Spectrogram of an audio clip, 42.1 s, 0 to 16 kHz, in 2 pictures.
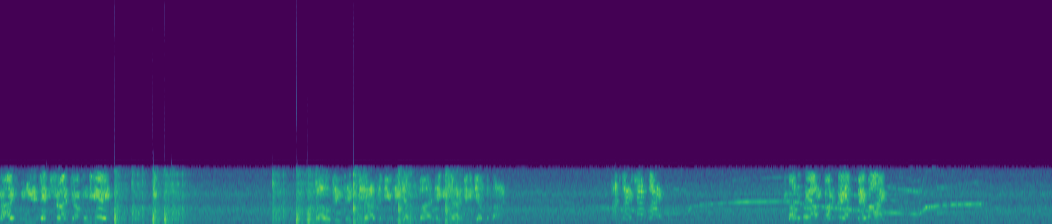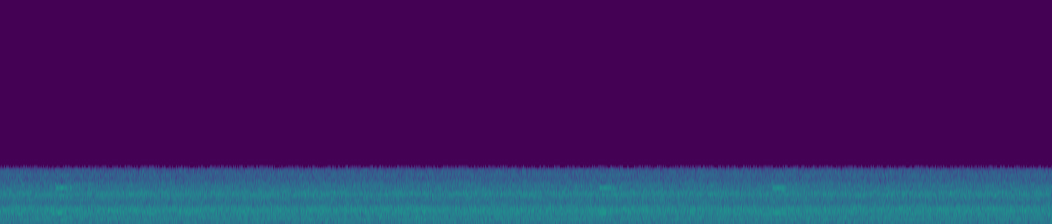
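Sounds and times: voices: 0.0s - 2.3s, 6.2s - 10.2s, 12.1s - 13.5s, 15.6s - 17.8s
police siren wailing: 10.9s - 19.8s.

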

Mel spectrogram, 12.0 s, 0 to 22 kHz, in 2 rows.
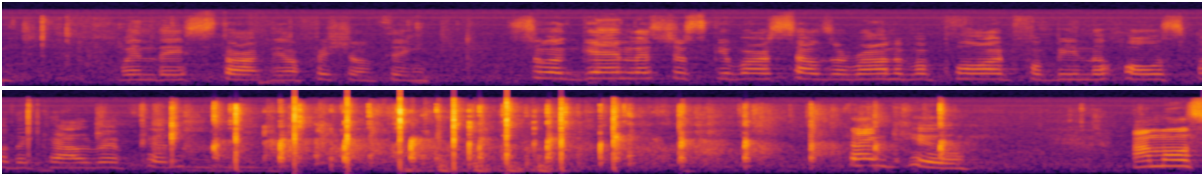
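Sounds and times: small group clapping: 6.7s - 10.8s.

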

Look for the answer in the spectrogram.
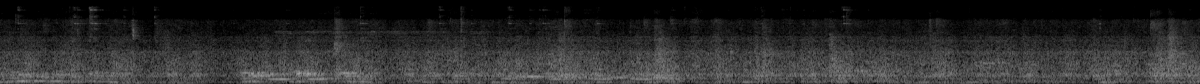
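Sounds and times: rain falling steadily: 0.0s - 12.0s.

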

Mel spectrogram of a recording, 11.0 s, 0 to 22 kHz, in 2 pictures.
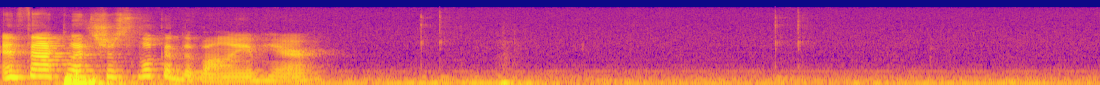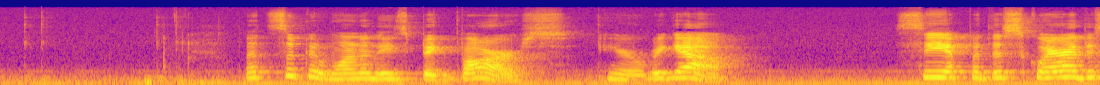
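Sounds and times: low room hum: 0.0s - 11.0s
faint computer mouse clicks: 3.8s - 4.1s, 5.6s - 6.6s.

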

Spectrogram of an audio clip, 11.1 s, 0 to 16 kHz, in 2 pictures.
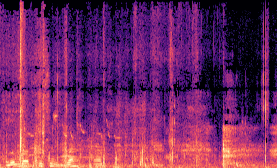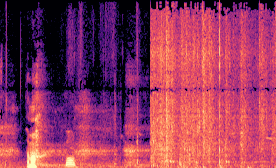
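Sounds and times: leaves and branches rustling: 8.4s - 11.0s
sharp knocks on branches: 8.6s - 11.0s.

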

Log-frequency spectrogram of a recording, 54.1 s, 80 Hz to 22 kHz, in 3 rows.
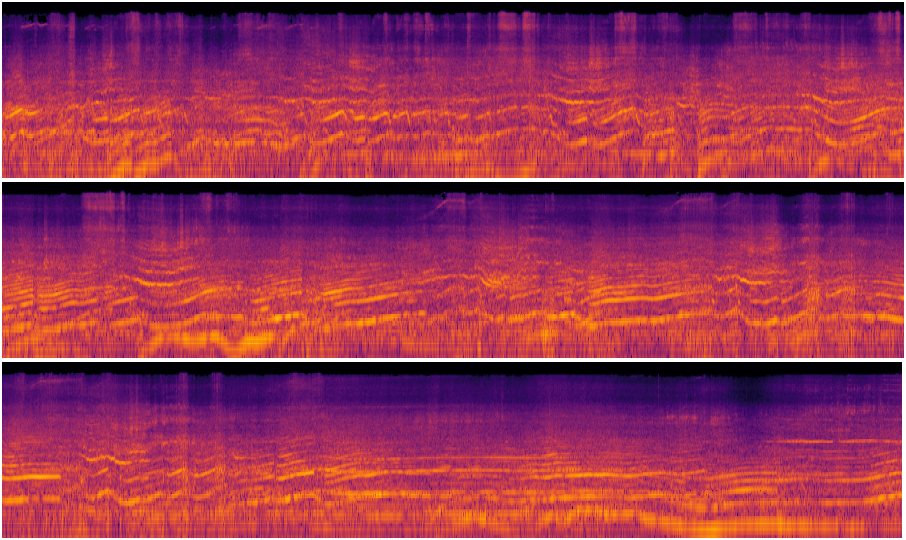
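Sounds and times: car engines revving: 0.0s - 54.0s
tyres squealing and skidding: 0.0s - 54.0s.

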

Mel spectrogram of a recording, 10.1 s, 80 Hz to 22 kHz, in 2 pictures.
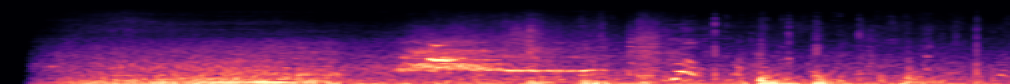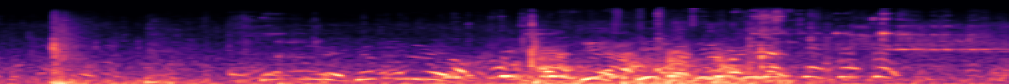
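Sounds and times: street noise: 0.1s - 10.0s.

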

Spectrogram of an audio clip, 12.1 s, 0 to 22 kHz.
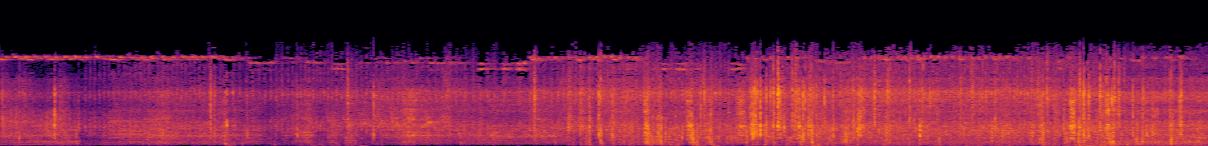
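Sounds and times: bike clicks and rattles: 0.0s - 12.0s
tyres rushing on dirt: 0.0s - 12.0s.

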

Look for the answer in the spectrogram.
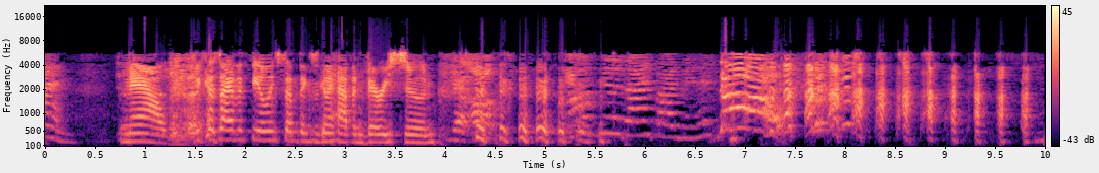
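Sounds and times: person laughing: 7.7s - 10.0s.

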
